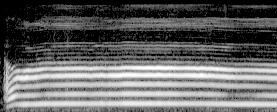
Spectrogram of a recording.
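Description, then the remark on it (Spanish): A single long wolf-like howl made by a human voice to call wolves, rising quickly at the start and then holding a steady, loud, sustained pitch for about five seconds. “Pegaba un aullido.”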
